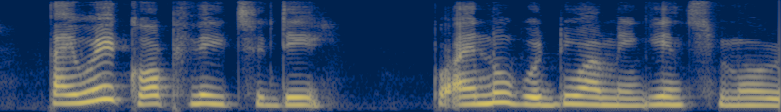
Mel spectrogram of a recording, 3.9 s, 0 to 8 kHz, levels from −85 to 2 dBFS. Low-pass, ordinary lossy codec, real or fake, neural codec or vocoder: none; none; fake; codec, 16 kHz, 1 kbps, FunCodec, trained on LibriTTS, 50 frames a second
